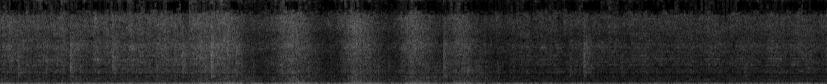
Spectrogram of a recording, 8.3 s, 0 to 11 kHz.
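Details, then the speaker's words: 1970 Chevelle after big block swap, first start with valve covers on; lumpy idle with loose ticking pulse about twice a second, owner suspects a rocker out of adjustment; engine also not staying running. "I wonder if we have a rocker out of adjustment now because that's what that sounded like."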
